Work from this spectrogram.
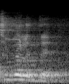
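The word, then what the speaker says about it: Shibboleth: நித்தியம் வரலன்றாங்க, ஷிபோலேத்.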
